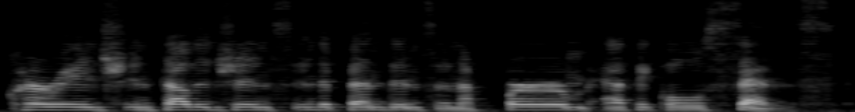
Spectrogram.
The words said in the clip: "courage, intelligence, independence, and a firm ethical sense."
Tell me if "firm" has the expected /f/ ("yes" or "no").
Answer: yes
